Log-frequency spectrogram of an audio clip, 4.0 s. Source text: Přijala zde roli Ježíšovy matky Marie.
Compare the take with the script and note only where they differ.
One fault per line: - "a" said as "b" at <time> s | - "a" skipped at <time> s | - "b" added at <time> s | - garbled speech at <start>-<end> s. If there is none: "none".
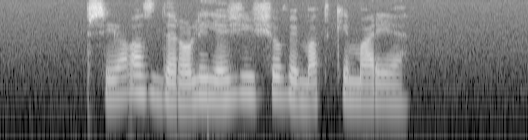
none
